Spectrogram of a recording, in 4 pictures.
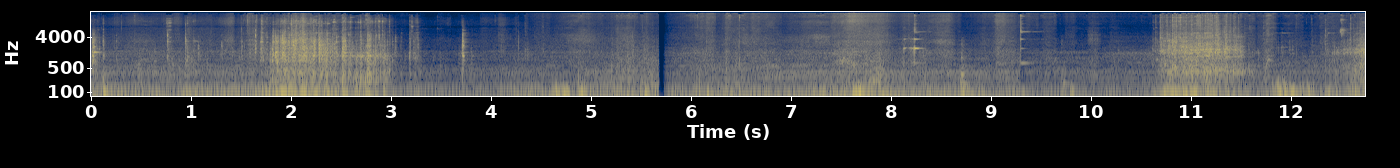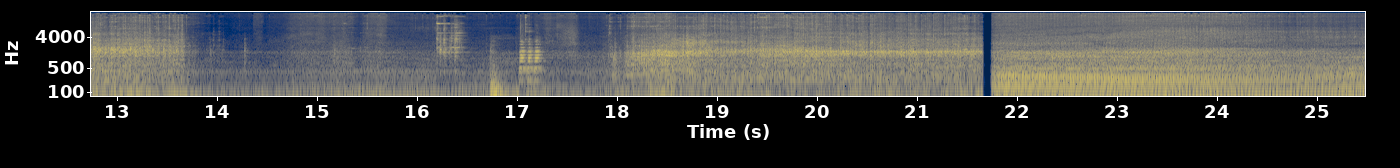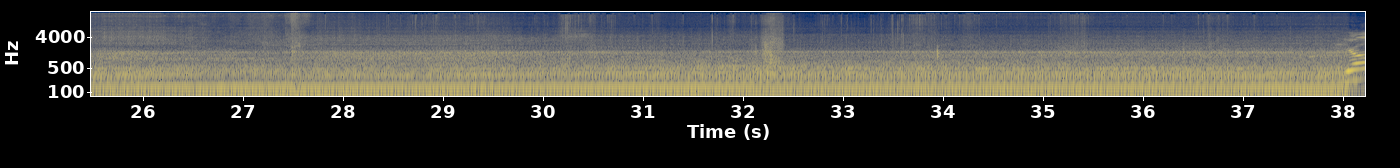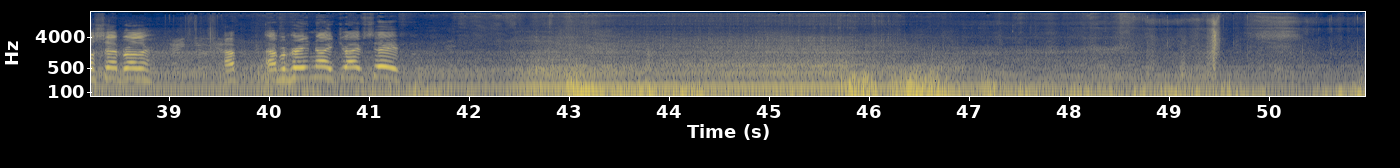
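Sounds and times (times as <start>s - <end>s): vehicle engine running: 3.4s - 50.9s
tool noise bursts: 12.4s - 13.9s.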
